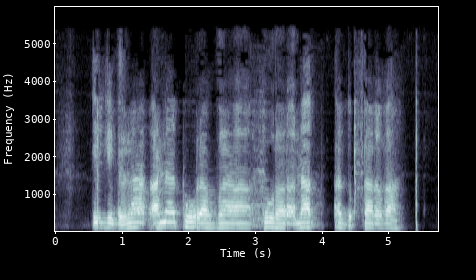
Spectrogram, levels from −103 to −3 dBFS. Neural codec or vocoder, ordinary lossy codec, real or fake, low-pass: codec, 44.1 kHz, 1.7 kbps, Pupu-Codec; MP3, 32 kbps; fake; 5.4 kHz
